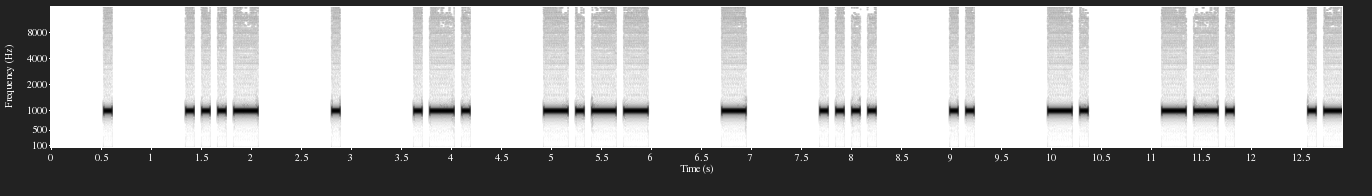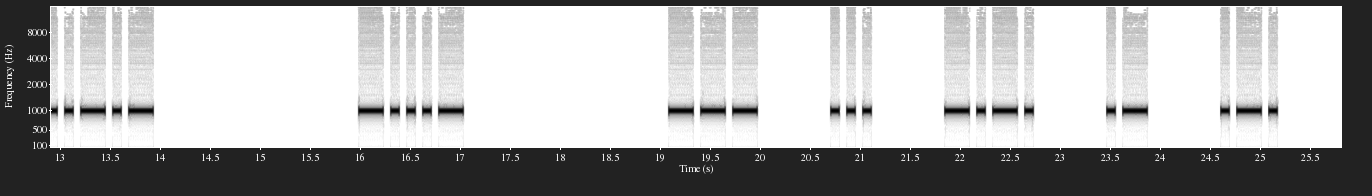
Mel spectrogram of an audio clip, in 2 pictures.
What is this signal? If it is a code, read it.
Morse code, heard as a keyed tone, about 15 wpm, spaced as for 8 wpm, 1000 Hz. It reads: EVERYTHING. <BT> OSCAR
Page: qotd-at-8-wpm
